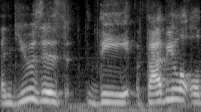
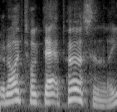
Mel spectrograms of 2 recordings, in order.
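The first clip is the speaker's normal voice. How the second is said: put-on English accent across the whole line. Imitating another speaker taking offense at a nickname: put-on English accent. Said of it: "What the fuck kind of accent was that?".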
